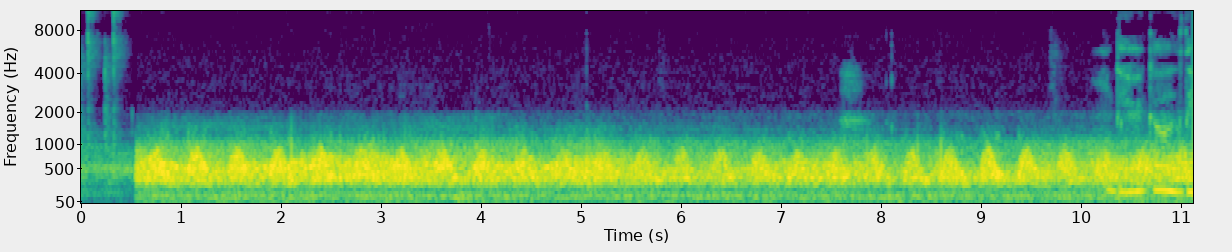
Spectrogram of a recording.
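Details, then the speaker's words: Week 22 pregnancy, a boy: home fetal Doppler picks up a rapid, regular whooshing heartbeat of about 150 a minute, fainter than the office Doppler and fading as the baby moves. "his heartbeat see like it's not as loud as it would be if i were using the doppler at the uh the doctor's office and the fact that he moves every time i find his heartbeat like it's starting to get more and more faint because he's moving"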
